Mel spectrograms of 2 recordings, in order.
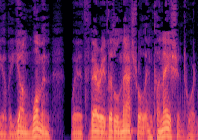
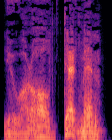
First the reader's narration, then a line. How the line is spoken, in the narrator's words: Aristides snarled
